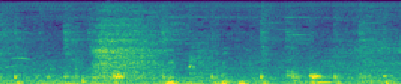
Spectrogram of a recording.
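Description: Faint shuffling and scraping of a body squeezing through a tight opening in a boat's compartment, over a steady low hum.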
